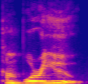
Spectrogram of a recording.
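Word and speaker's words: Camboriú: so I won't be close to koru because it's R IU at the end and bernero bario is like Rio at the end R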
